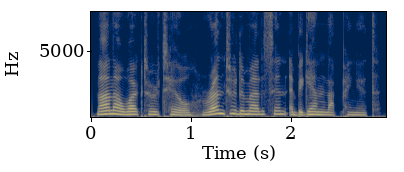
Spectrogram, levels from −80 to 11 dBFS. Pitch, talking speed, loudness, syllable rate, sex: 210 Hz, 245 wpm, -16 LUFS, 6.8 syllables/s, female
